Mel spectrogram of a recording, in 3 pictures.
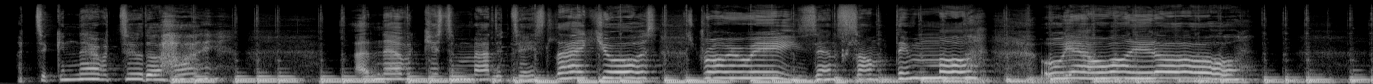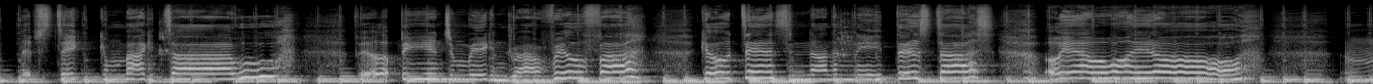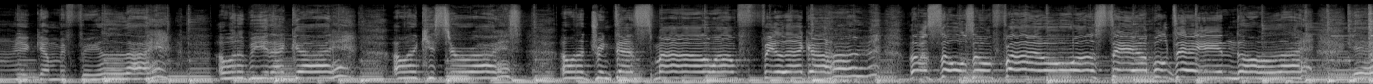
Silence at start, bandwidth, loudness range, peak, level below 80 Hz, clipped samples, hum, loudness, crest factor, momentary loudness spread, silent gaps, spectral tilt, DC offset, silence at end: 0.2 s; 18.5 kHz; 4 LU; -2 dBFS; -48 dBFS; under 0.1%; none; -19 LUFS; 16 dB; 7 LU; none; -5.5 dB/octave; under 0.1%; 0 s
